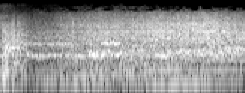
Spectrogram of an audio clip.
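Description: Car tyres skidding and screeching, a steady car-chase sound effect.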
